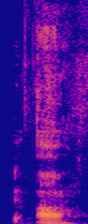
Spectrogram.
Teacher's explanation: मध्य स्वर, इसमें जीभ का बीच वाला भाग थोड़ा सा ऊपर उठता है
